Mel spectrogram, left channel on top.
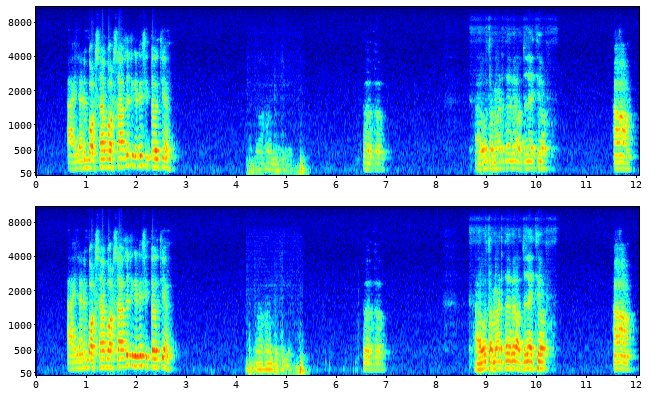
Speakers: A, on the right; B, on the right.
A: ଆଇଲାଣି ବର୍ଷା। ବର୍ଷା ହଉଛି ଟିକେ ଟିକେ ଶୀତ ହଉଛି ଆଉ।
B: ହଁ ହଁ ବୁଝିଲି।
A: ଓ ହୋ।
B: ଆଉ ତମ ଆଡେ ତ ଏବେ ରଜ ଯାଇଥିବ?
A: ହଁ।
